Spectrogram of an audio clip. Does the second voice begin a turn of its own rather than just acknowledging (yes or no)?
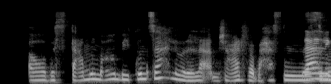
yes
